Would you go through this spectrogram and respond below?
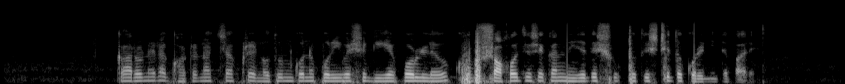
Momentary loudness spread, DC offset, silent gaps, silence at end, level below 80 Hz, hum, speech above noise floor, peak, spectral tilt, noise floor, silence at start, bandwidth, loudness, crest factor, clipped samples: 13 LU; under 0.1%; none; 0.9 s; -46 dBFS; none; 42 dB; -2 dBFS; -7 dB/octave; -69 dBFS; 1.15 s; 7.4 kHz; -27 LUFS; 24 dB; under 0.1%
